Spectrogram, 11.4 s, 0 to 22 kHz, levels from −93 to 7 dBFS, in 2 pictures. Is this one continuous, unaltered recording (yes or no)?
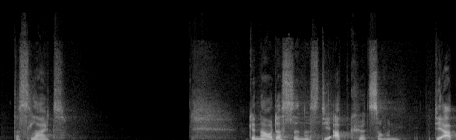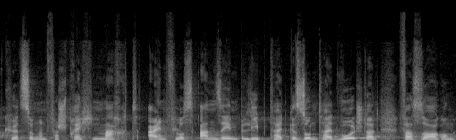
yes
